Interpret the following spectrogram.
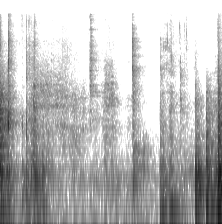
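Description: A handful of light, separate clicks and knocks from an airsoft rifle and a metal rail mount being handled and moved on a wooden table.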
